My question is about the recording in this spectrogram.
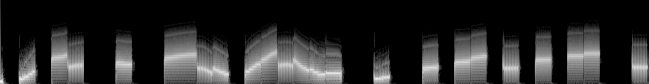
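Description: Novation Bass Station II analog monosynth playing a preset: a run of short, separate notes with a bright, buzzy tone and silent gaps between them, and one longer note near the middle that sweeps down in tone.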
